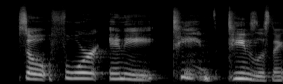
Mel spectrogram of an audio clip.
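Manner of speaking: voice cracking mid-phrase. Starting to address teens listening, voice cracking. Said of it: "oh, my voice is cracking".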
